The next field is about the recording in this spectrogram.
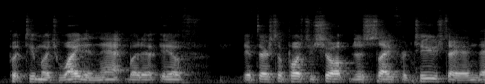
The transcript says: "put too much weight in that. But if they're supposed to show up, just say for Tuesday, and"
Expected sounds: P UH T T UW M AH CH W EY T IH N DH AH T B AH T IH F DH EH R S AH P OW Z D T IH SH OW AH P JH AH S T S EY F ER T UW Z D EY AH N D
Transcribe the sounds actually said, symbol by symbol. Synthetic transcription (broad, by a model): P UH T T UW M AH CH W EY T IH N DH AH T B AH T IH F DH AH R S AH P OW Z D T IH SH OW AH P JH AH S T S EY F ER T UW Z D EY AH N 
